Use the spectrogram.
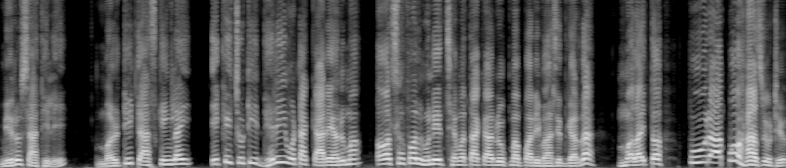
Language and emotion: Nepali, happy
